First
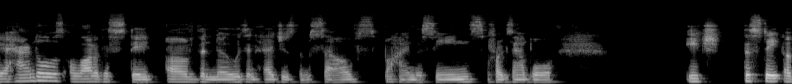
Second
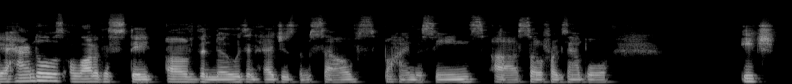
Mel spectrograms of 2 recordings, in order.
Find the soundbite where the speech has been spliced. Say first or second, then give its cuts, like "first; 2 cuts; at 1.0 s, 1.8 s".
first; 1 cut; at 4.9 s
